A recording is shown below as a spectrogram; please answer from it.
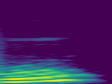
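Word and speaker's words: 五: home I would say in Chinese five is pronounced oh and my brother was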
